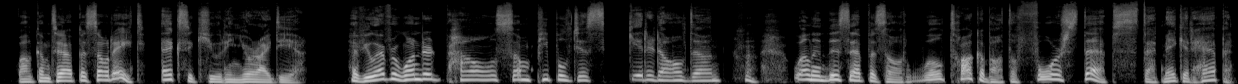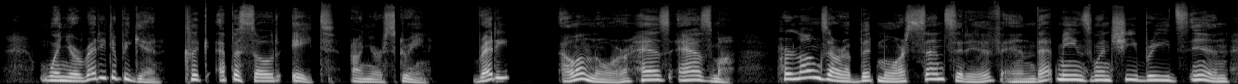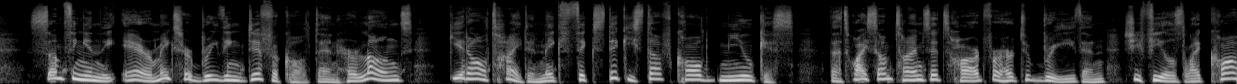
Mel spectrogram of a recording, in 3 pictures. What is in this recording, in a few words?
e Learning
